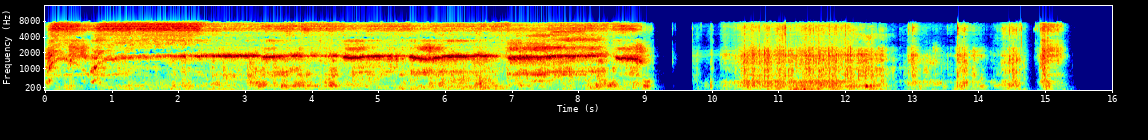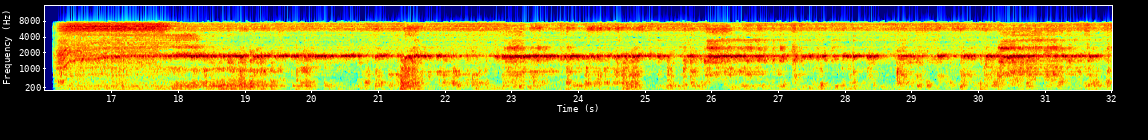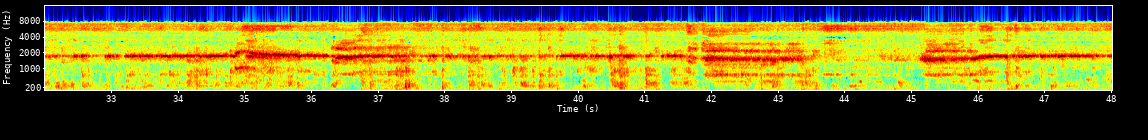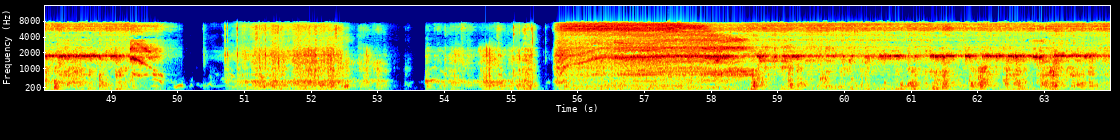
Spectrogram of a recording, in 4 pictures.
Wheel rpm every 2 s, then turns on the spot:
160, 230, 230, 220, 90, 10, 20, 20, 190, 230, 230, 230, 230, 230, 230, 230, 230, 240, 230, 230, 230, 200, 200, 230, 140, 10, 20, 40, 210, 230, 230, 230.
8-14 50-54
